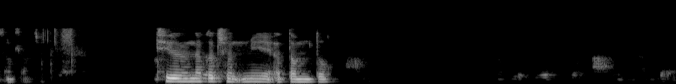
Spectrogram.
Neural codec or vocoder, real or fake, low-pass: none; real; 5.4 kHz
